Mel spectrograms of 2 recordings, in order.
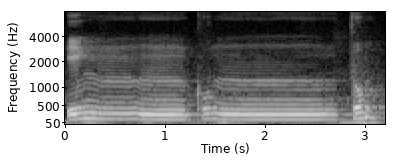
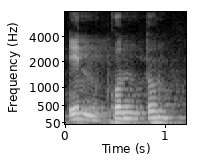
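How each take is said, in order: First: The n is hidden in a held nasal hum. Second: The n is pronounced clearly before the k.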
